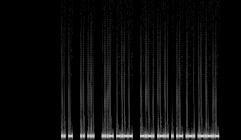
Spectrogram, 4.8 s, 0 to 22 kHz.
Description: Morse code, heard as a keyed tone, about 46 wpm, 700 Hz. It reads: IT IS VY CLEAR.
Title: Sentences from Top 500 Words and Abbreviations 50wpm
